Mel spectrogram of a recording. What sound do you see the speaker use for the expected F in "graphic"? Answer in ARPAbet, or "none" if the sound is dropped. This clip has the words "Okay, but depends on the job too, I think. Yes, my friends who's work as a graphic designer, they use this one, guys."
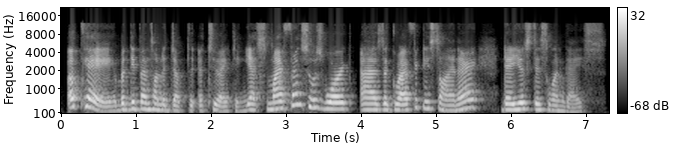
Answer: F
